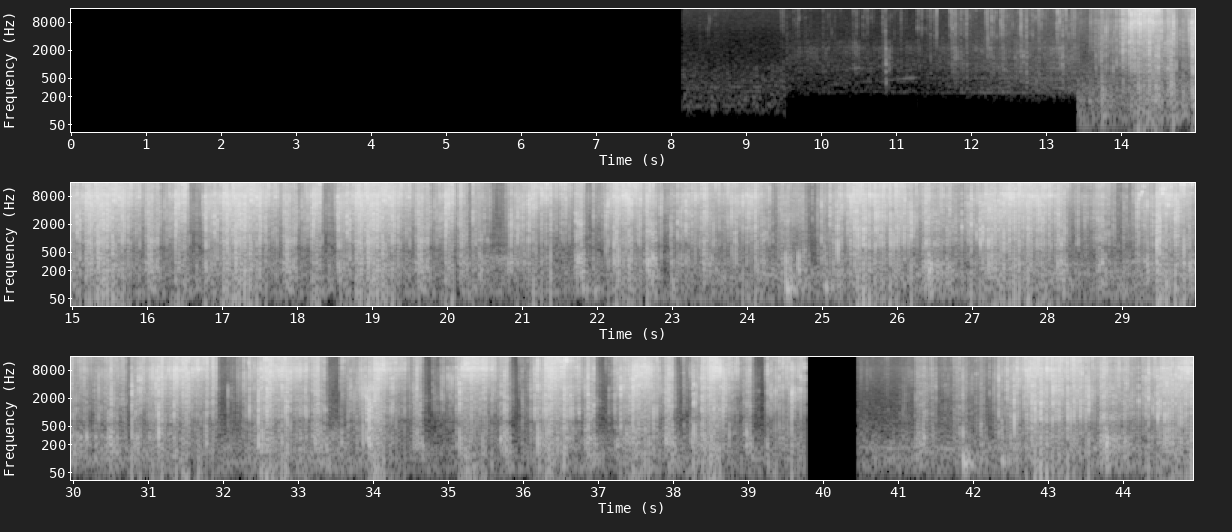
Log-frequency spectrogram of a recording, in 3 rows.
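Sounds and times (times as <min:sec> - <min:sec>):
slime squished by hand: 0:11.4 - 0:39.8.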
